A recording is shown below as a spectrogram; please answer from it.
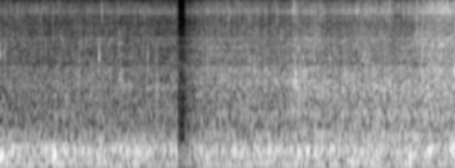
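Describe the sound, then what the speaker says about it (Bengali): Mustard and poppy seed paste sizzles steadily in a pan, a dense, even hiss with a brief dip partway through and no talking. "আবারও একটু ভেজে নেব সরিষা পোস্ত।"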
